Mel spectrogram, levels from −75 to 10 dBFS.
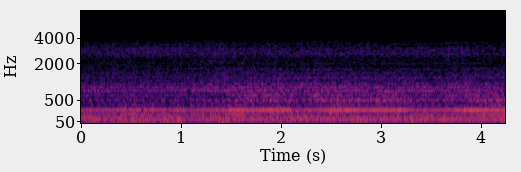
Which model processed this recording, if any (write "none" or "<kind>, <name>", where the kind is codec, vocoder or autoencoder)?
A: none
